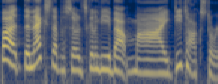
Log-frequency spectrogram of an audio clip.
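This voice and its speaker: A woman's raised, projected voice, bright and sharp in tone, dry and close with no echo, in a very clean recording with a silent background. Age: 20s. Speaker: podcast host. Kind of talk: casual monologue. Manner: halting.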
